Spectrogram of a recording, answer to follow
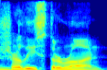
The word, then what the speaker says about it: Charlize Theron: That's how you pronounce her name, right? Charlize Theron? Charlize Theron.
